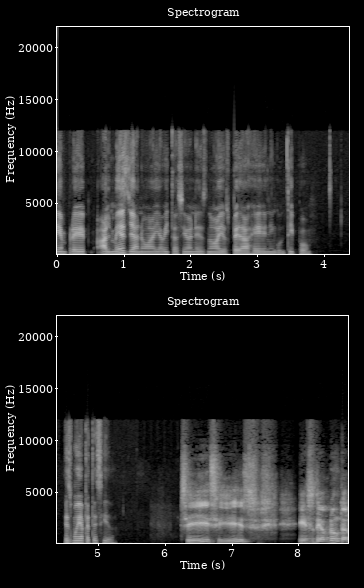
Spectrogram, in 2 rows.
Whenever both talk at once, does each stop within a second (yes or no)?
yes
